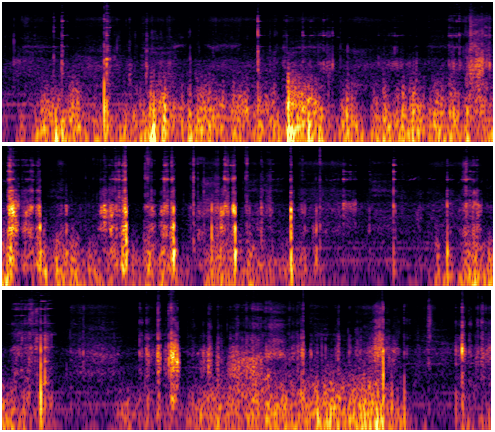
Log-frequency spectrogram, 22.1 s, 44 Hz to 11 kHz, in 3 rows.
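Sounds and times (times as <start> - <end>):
pry bar scraping under shingles: 0.0 - 22.0
metallic clinks: 12.2 - 15.6.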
